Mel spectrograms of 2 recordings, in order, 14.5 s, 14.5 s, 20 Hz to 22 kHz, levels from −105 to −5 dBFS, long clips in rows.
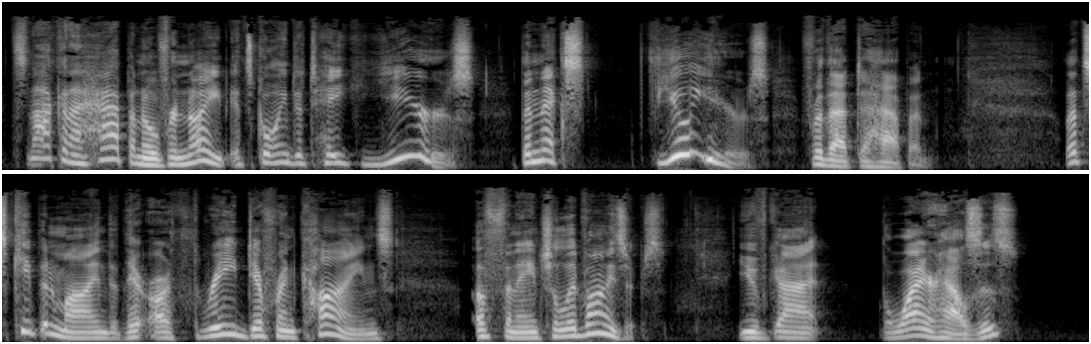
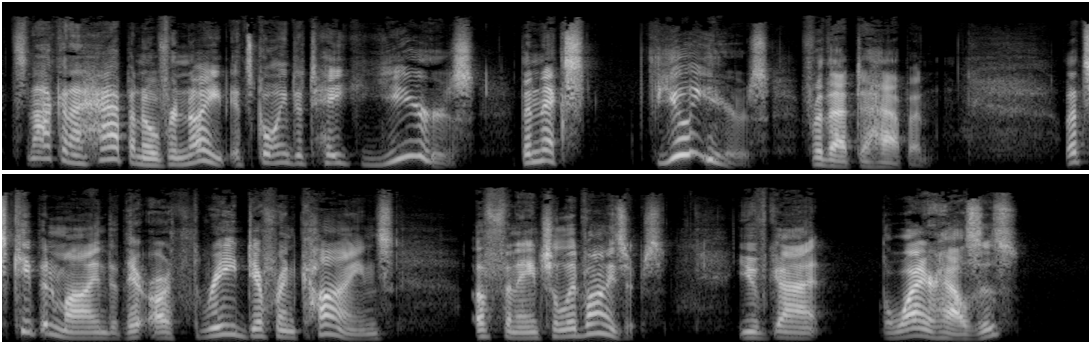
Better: first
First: none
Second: thin; very; fading below 650 Hz

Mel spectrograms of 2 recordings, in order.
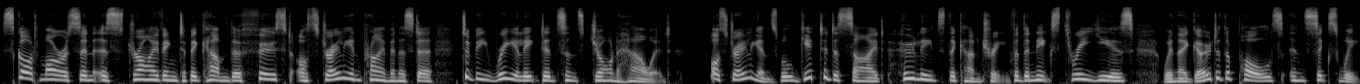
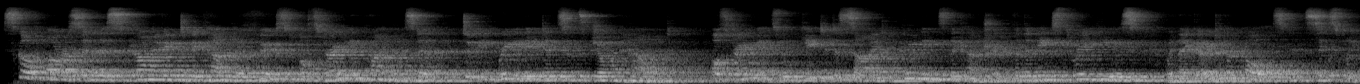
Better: first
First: none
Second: room echo; strong; dies away in 2.7 s // off-mic speech; far

